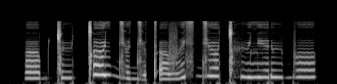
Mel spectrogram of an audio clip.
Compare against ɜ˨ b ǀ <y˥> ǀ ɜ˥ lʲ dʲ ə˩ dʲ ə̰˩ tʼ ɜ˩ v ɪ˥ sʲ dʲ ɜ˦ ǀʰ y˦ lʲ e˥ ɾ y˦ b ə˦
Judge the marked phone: incorrect: y˨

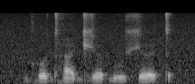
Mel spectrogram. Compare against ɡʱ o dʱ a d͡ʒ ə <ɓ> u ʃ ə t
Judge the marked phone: correct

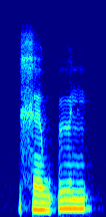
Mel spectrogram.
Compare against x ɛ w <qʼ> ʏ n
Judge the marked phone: incorrect: ʔ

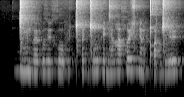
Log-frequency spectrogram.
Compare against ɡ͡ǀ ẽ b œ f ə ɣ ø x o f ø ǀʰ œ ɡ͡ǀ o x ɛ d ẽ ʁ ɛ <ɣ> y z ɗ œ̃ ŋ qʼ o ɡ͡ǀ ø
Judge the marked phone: incorrect: χ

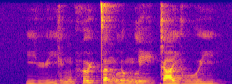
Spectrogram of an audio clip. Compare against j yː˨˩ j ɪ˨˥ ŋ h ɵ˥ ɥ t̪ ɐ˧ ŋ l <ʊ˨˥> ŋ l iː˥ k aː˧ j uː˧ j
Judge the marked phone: correct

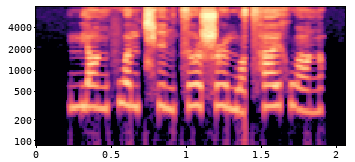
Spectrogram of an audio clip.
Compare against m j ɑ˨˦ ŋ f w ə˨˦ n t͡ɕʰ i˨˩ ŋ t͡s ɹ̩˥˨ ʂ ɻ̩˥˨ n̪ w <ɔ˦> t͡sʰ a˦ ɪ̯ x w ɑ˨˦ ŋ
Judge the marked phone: incorrect: ɔ˩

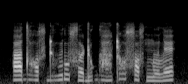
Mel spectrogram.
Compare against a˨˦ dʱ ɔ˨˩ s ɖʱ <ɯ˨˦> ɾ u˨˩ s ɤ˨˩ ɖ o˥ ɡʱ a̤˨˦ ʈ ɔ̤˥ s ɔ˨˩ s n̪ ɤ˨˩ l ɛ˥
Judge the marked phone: correct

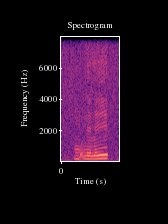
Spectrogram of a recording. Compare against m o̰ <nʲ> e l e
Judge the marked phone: incorrect: n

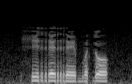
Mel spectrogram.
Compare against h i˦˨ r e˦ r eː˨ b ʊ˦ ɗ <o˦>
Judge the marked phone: correct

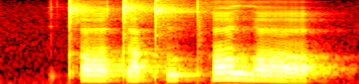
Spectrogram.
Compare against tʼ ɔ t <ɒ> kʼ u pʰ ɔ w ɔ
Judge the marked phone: correct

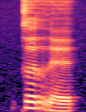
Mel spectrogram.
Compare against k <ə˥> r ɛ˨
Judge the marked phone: correct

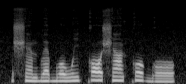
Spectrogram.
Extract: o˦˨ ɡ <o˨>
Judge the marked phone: correct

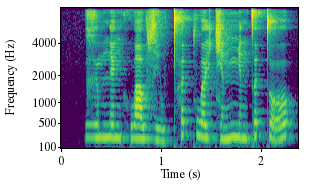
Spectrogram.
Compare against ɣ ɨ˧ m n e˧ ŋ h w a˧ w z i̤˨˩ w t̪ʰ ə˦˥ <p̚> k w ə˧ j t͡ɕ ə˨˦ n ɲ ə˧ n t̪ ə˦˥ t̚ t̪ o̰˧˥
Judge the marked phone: incorrect: t̚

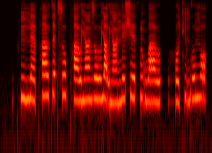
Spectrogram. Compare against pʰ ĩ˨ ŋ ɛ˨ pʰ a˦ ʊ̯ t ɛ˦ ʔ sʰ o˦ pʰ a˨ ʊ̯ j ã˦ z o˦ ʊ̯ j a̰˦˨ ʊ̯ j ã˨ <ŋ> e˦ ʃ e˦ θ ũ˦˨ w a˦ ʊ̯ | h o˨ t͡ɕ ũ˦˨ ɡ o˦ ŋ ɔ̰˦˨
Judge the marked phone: correct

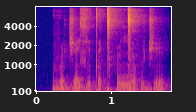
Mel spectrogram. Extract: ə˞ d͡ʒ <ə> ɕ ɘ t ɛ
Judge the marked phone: incorrect: ɛ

